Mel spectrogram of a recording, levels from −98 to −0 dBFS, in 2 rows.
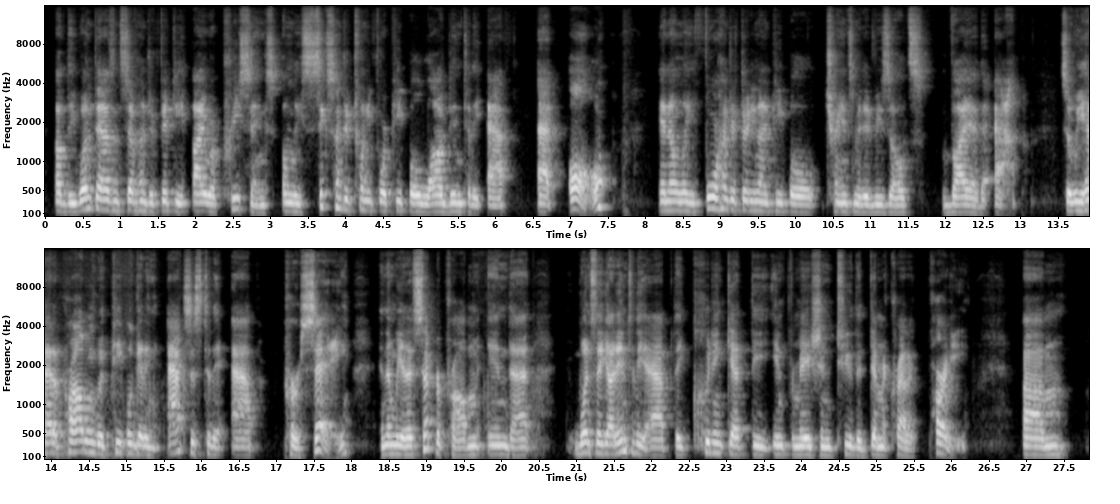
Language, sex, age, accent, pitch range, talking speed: English, male, 40-59, American, 135-170 Hz, 135 wpm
